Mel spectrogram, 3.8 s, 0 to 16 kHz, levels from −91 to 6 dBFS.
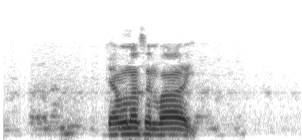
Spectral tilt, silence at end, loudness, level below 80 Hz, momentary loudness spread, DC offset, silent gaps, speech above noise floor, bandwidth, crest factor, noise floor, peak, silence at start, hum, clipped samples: -8.5 dB/octave; 1.35 s; -15 LUFS; -60 dBFS; 25 LU; under 0.1%; none; 53 dB; 6.4 kHz; 18 dB; -68 dBFS; -2 dBFS; 0.55 s; none; under 0.1%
